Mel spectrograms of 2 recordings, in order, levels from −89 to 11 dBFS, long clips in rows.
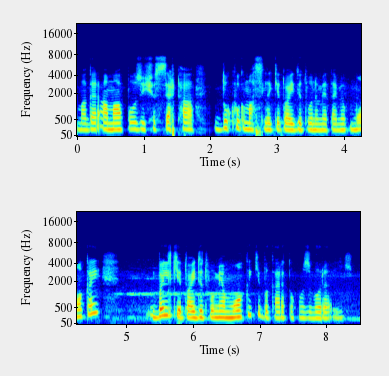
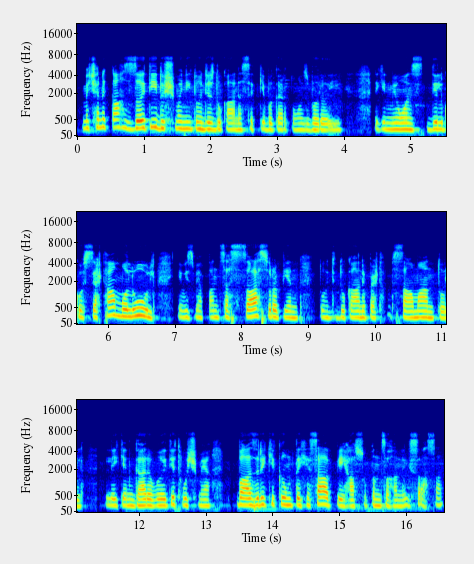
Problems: background sounds at intervals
